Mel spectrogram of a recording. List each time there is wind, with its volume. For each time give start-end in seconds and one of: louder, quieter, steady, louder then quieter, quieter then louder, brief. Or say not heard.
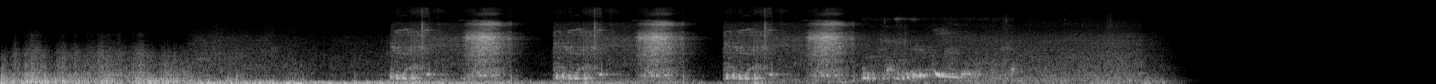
0.0-11.8 quieter then louder.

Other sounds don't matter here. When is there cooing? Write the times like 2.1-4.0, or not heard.
3.9-10.2.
